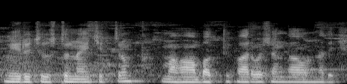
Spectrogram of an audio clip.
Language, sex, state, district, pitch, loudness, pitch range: Telugu, male, Andhra Pradesh, Sri Satya Sai, 120 Hz, -18 LUFS, 115-130 Hz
